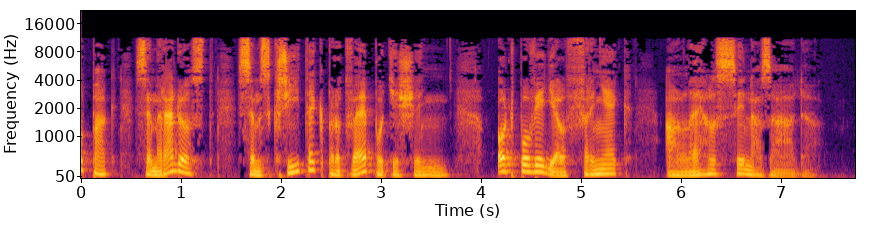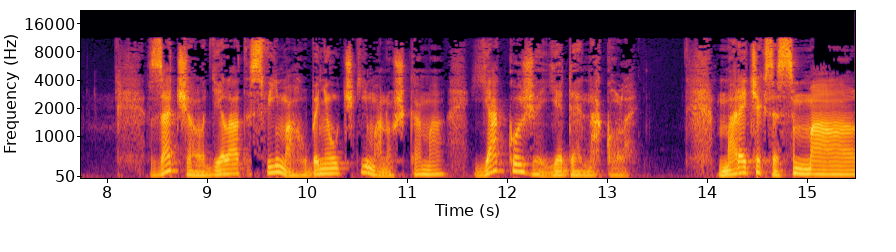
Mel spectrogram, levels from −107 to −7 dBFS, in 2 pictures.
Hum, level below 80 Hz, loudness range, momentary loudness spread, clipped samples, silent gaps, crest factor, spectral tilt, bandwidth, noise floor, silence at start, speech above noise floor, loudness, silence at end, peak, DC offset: none; -36 dBFS; 3 LU; 14 LU; under 0.1%; none; 20 dB; -3.5 dB/octave; 11.5 kHz; -60 dBFS; 0 s; 39 dB; -20 LUFS; 0 s; -2 dBFS; under 0.1%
